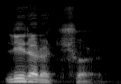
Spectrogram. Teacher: literature 앞에 트는 플랩 되죠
